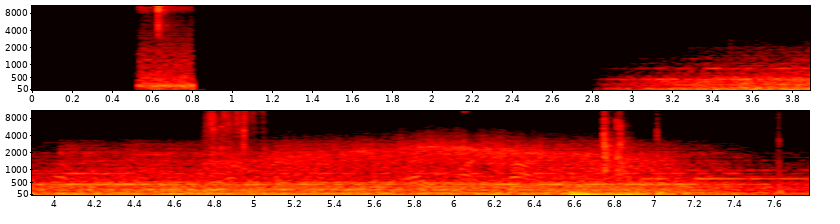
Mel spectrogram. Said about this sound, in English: Why are you coming this way? I threw the coin over there.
